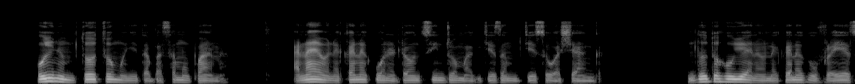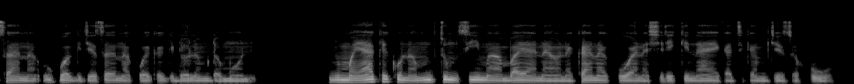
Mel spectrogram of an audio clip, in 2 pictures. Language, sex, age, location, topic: Swahili, male, 50+, Nairobi, education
